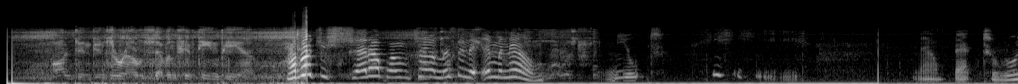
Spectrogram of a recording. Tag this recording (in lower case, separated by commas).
speech, inside a small room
